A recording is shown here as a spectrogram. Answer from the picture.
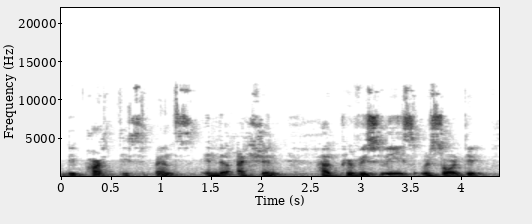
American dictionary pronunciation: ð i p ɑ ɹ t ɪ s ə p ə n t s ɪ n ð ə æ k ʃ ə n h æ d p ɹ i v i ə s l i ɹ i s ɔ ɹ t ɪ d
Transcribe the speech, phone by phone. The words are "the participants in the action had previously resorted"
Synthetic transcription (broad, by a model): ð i p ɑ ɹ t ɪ s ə p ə n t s ɪ n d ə æ k ʃ ə n h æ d p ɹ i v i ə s l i ɹ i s ɔ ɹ t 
